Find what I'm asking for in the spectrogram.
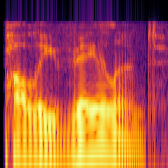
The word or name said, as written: polyvalent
